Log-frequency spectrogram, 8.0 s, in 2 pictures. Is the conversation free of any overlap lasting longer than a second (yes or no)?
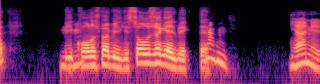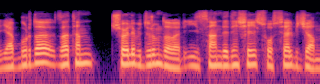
yes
